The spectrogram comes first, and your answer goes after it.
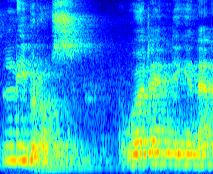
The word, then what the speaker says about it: libro: We've got the word for book, libro, ends in a vowel, beats on the E. It's not libro, it's libro. That's where we hear the rhythm. We add an S, it doesn't change, so it's libros.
